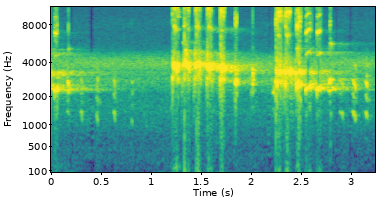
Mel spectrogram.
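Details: Territorial dawn duet of a male and female bald eagle at their Northeast Florida nest, 6:48 AM, 12 January 2019: after a quiet start, two quick bursts of sharp, high chittering notes follow one another.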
